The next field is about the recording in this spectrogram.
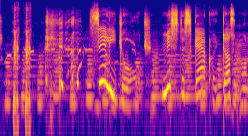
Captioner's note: oinks; giggles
